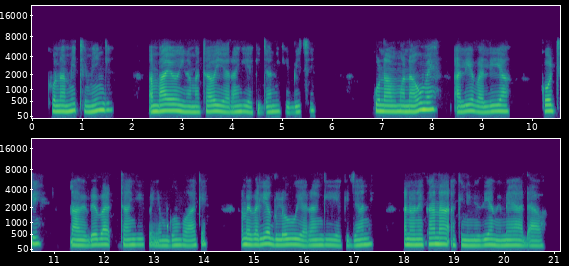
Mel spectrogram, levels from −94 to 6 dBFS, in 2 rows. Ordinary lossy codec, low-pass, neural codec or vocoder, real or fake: Opus, 24 kbps; 7.2 kHz; none; real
